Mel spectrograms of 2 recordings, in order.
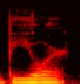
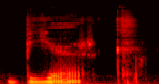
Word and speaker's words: Björk: That's how she pronounced her name, okay? – Okay. – And it's a post-colonial choice. – Okay. – She's like, the Danes got you out here pronouncing Björk. But my name is Björk.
